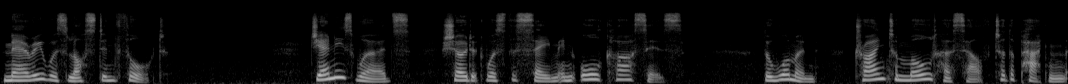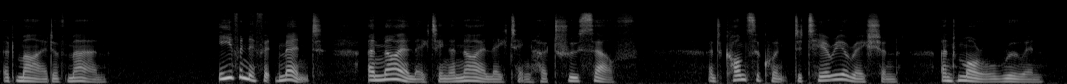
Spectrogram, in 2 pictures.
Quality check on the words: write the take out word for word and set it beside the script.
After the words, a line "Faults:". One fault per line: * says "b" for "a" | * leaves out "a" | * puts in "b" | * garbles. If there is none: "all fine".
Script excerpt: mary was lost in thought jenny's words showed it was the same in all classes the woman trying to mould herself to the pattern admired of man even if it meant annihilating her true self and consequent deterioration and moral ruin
mary was lost in thought jenny's words showed it was the same in all classes the woman trying to mould herself to the pattern admired of man even if it meant annihilating annihilating her true self and consequent deterioration and moral ruin
Faults:
* puts in "annihilating"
